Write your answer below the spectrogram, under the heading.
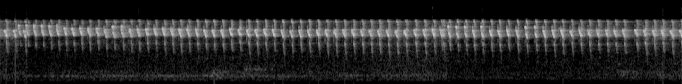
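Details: Greater green leafbird, caged, in a training song recording: a sustained fast trill of high, slightly buzzy notes repeating several times per second for the whole seven seconds, with small pitch wobbles in the repeated notes.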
